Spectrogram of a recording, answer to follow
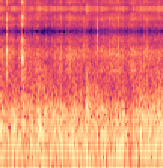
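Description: Wind buffeting the microphone of a mountain bike riding fast over a bumpy grass-and-dirt trail, mixed with a steady rumble and rattle from the bike over rough ground. A couple of sharp clicks near the start.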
